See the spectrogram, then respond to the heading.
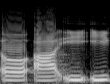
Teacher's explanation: मौखिक स्वर, जिनमें कि हवा केवल मुंह से निकलती है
